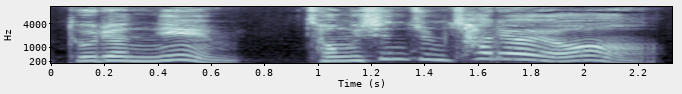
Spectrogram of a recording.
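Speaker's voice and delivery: loud, slow scolding call; stern rebuke. Retold or imitated. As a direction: drag out each word to shake him awake. Scolding brother-in-law to wake up.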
